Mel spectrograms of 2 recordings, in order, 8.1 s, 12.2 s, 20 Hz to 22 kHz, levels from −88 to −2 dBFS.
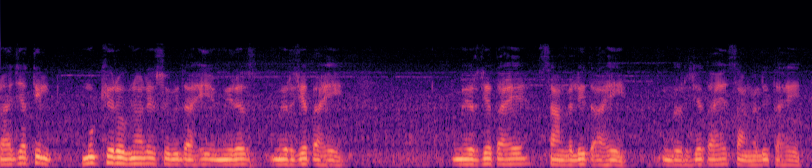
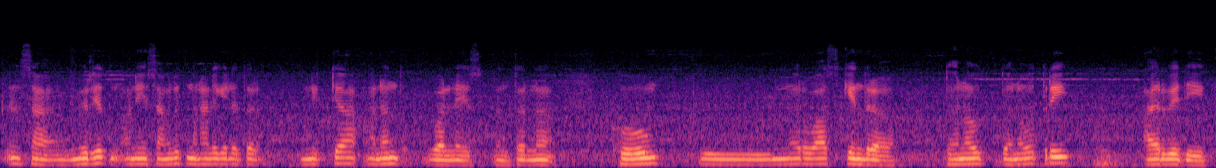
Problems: constant background noise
